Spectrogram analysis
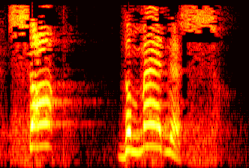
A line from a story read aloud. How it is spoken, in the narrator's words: He is screaming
